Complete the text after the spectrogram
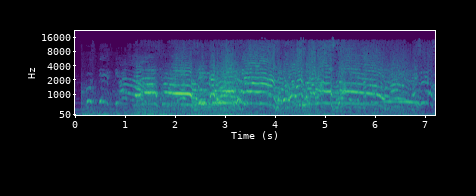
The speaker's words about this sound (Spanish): Esta mañana han acudido a la vistilla del Palacio de Justicia los dos empresarios que quedaban por comparecer ante el juez, que han sido abucheados y recibidos con gritos por un grupo de personas.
